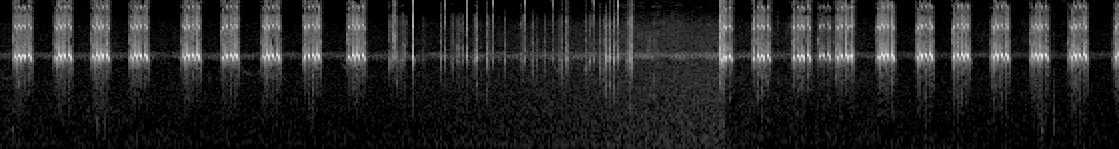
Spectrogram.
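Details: Singing cricket at night beside its hole in the ground, sending out regular high trilled chirps about twice a second; the song stops for roughly three seconds of faint clicking and rustling, then resumes at the same steady pace.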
